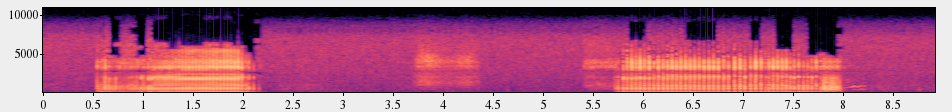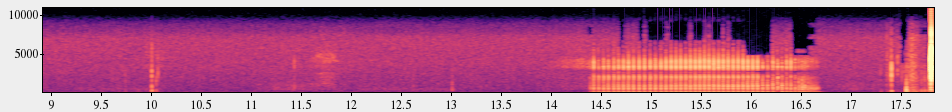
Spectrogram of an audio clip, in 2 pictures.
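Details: Three long, harsh, rattling snores on breathing in, with quiet gaps of several seconds between them; loud snoring.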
